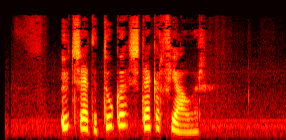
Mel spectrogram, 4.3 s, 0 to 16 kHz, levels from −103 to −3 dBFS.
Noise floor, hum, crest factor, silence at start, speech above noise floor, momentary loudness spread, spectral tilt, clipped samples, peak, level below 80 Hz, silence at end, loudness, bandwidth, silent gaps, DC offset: -64 dBFS; none; 20 dB; 0.9 s; 35 dB; 14 LU; -3.5 dB/octave; under 0.1%; -12 dBFS; -82 dBFS; 1.2 s; -29 LUFS; 11.5 kHz; none; under 0.1%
